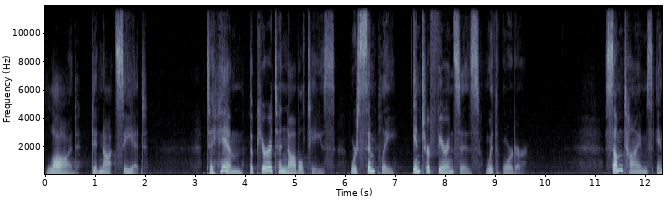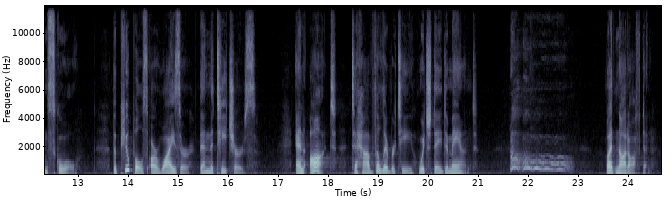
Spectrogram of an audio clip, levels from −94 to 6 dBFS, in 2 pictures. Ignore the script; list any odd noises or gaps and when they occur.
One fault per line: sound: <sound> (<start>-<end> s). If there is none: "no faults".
sound: bark (21.6-22.9 s)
